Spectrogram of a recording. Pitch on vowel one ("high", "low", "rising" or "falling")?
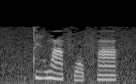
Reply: high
